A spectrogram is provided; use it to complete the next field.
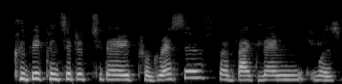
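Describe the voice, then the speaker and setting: A dark, mellow tone in a Spanish accent, moderate in pace with ordinary pitch variation. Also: woman. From Dominican Republic, Santiago (Cibao region). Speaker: professor. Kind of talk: interview. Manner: halting, many fillers.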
